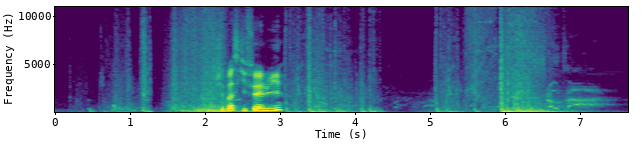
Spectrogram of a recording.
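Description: A video game explosion bursts.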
